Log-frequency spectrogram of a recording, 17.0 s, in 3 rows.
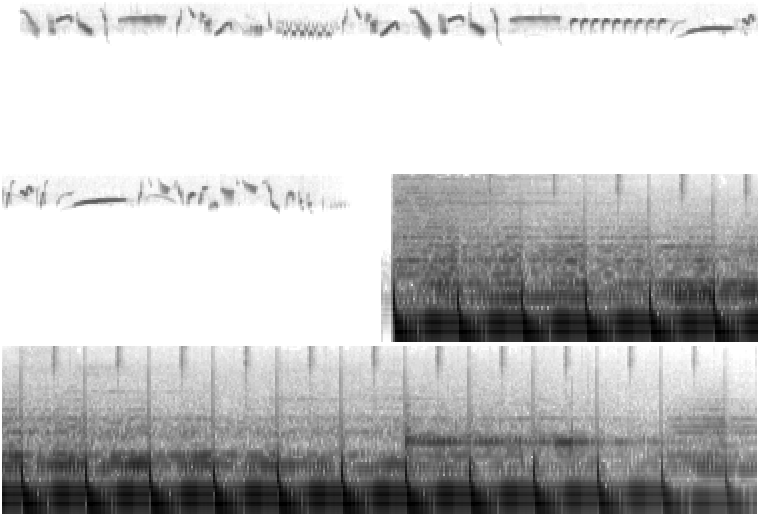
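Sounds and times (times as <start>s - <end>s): bird song: 0.0s - 8.4s.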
